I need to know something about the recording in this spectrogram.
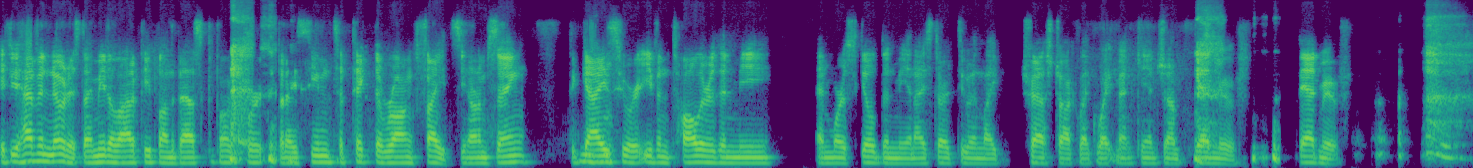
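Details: Adult man speaking; ordinary fluent speech.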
